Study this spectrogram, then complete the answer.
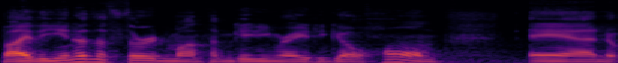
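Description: This man's voice sits at a medium pitch. His tone is animated. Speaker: gaming podcast host. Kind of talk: casual chat. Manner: animated, chatty.

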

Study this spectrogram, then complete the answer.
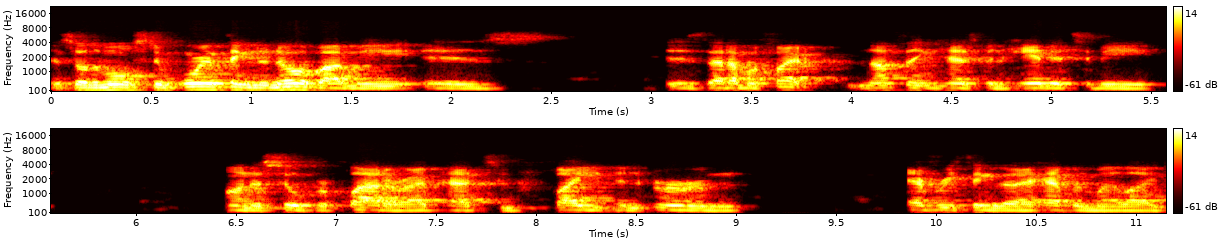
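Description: Fairly low-pitched male speech in a New York accent, with fairly even intonation. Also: fairly quick pace. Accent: New York (Bronx) American English. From US Northeast, the Bronx, New York City. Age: 30s. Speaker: politician. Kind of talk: interview. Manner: articulate, speech-like delivery with some repetitions.

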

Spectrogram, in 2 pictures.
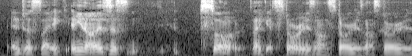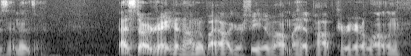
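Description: With a very deep, low pitch, vocal fry and lively intonation, a man speaks at a moderate pace in an American accent. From US Midwest, Quad Cities. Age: 30s. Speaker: music manager. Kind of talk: casual chat.

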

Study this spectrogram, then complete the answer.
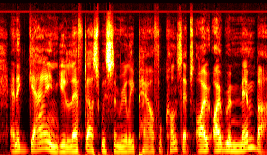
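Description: Speaking with an Australian accent, a man keeps a moderate pace and ordinary pitch variation on a very clean recording with a silent background. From Australia (Brisbane). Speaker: leadership consultant and podcast host. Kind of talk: interview conversation.

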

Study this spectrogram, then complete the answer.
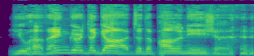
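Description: Using a put-on character voice, a man speaks raspily at a moderate pace. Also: fairly high pitch for a man.

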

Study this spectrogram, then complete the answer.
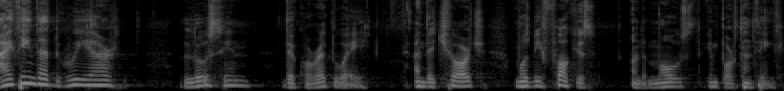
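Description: In a Guatemalan accent, the speaker uses lively intonation at a fairly slow pace, with long, frequent pauses. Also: man, medium pitch for a man. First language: Spanish. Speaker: pastor. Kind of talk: sermon. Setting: church.

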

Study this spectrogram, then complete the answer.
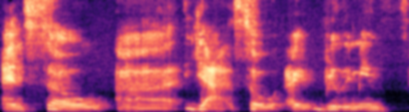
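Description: A woman at a medium pitch with ordinary pitch variation and vocal fry. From Montreal, Quebec. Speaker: children's TV entertainer. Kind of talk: interview.

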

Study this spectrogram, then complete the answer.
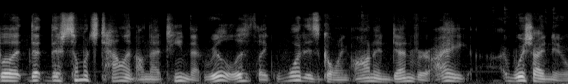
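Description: A man with an unremarkable speaking voice and an American accent, fairly high in pitch, with lively intonation at a fairly quick pace. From Massachusetts. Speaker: podcaster, sports talk guest. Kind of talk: casual sports chat.

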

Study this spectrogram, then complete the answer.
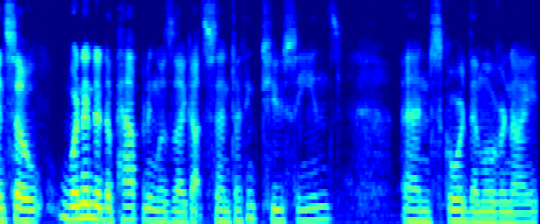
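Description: This man has a Californian accent and a fairly high pitch. He talks at a moderate pace with fairly even intonation. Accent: Californian American English. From US West Coast, Orange County, California. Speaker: film composer. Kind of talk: interview. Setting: studio.

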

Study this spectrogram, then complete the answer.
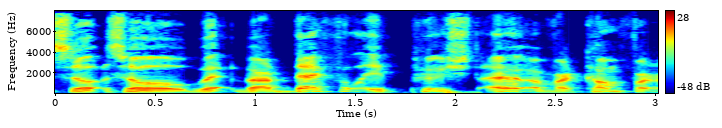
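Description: The speaker has a Scottish accent and keeps a moderate pace. Pitch varies in an ordinary way. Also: man. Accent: Scottish (Edinburgh area). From Scotland, near Edinburgh. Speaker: mindset and performance coach. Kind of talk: interview.

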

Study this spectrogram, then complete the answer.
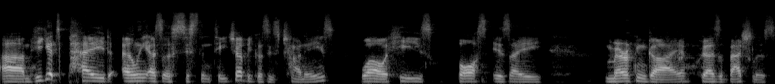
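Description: A man with an Australian accent, medium in pitch, at a moderate pace. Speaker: podcast host. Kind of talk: casual chat. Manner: animated.

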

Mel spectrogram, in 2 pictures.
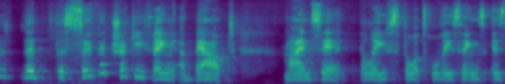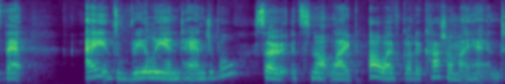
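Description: At a moderate pace, the speaker talks with ordinary pitch variation in a New Zealand accent. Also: woman, medium pitch for a woman. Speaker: mindset coach. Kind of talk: casual interview chat.

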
